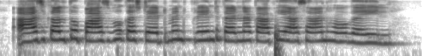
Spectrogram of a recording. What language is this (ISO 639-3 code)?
mag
